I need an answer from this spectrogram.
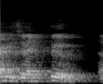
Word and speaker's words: adjective: तो we call it एडजेक्टिव, इसमें डी जो है वो साइलेंट रहता है। एडजेक्टिव ऐसे नहीं बोला जाएगा, एडजेक्टिव, ठीक है। डी को आपकी जो टंग है वो हल्का सा टच करेगी, सो we call it एडजेक्टिव।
